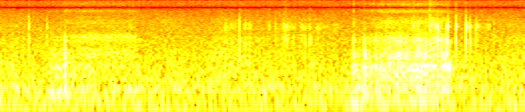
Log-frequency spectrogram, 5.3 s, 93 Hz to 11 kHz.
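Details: Female Pug, worn out after a whole day at grandma's house on 24 May 2009, snoring loudly and refusing to wake when teased; breathy, rasping snores in irregular bursts, the longest lasting about a second.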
